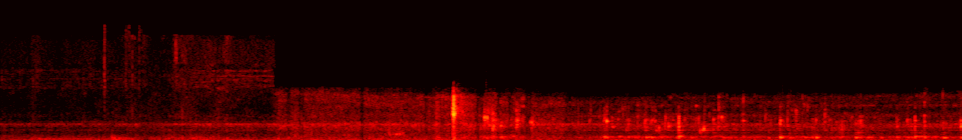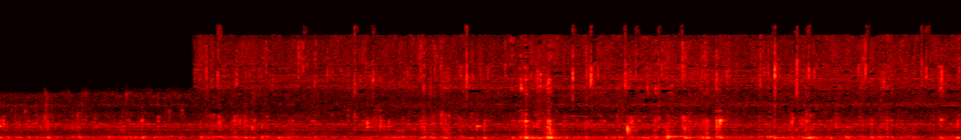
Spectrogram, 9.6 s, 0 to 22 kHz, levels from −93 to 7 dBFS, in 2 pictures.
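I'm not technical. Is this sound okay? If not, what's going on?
No. There are three kinds of problem, all near the start.

From 0.71 to 0.82 s there is a short stall from a late packet. A piece of the audio arrived late, so the receiver held the last sound for about 90 ms until the rest caught up. Nothing is lost. The sound just hangs a moment too long, perhaps with a faint buzz, and then carries on where it left off. Everything after it plays slightly later.

At 0.92 s and again at 1.07 s there is short concealed packet loss. Each time a tiny slice of sound, about 20 ms, never arrived. The receiver covered the gap by briefly continuing what came before, which you may hear as a quick smear or wobble. Unlike the stall, this sound is actually gone, and the audio does not end up running later.

From 1.39 to 5.84 s there is a call bitrate drop. The connection seemed to weaken, so the sender switched to a much cheaper, rougher way of coding the audio. 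The crisp top end above about 8 kHz disappears, and the sound turns muffled and somewhat watery. It is at its worst for roughly a second and a half. Unlike the brief glitches, this lasts several seconds before clarity returns.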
